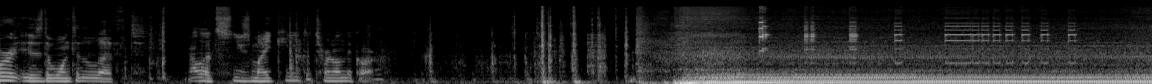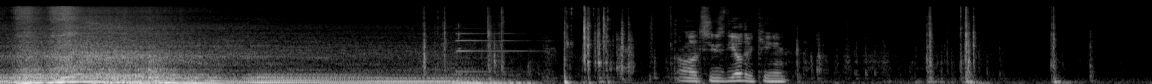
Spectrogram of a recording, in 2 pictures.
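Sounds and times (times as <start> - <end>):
car engine starting and idling: 6.3 - 17.0
engine revving: 6.6 - 15.8
dashboard chime beeps: 7.6 - 10.9, 16.0 - 17.1.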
